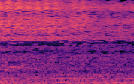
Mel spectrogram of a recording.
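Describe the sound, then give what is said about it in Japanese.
Bear cicadas (kumazemi) buzz their 'washi-washi' call in a dense, loud, unbroken rasping drone that fills the whole moment, steady with no pauses. “このワシワシ言うてるクマゼミとかどんだけ腹鳴らしとんねん感じですね。”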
